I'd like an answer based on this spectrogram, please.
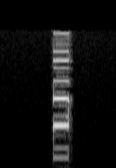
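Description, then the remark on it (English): A single short keypad tone from an old telephone beeps once, loud, with a bright buzzy edge, as a number is dialed. Silence surrounds it and no one speaks. “We'll get the old phone up here.”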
